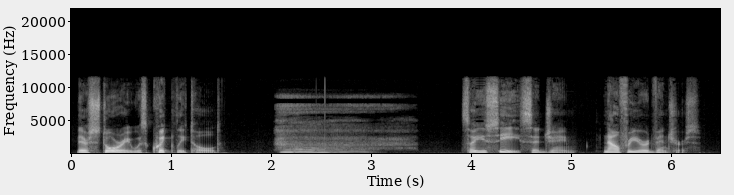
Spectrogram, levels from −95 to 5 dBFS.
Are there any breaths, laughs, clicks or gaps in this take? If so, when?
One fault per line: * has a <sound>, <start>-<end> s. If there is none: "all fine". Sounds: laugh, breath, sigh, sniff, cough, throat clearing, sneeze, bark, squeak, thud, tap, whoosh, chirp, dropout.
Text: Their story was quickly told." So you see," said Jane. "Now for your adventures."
* has a sigh, 2.0-3.5 s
